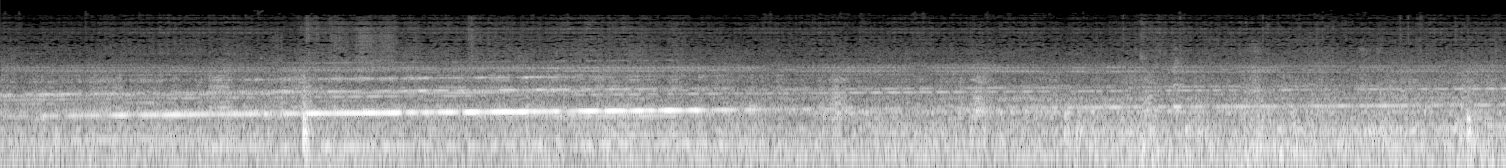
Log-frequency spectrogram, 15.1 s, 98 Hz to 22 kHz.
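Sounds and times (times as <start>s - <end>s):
train motor whine: 0.0s - 10.0s
train wheels rumbling on track: 0.0s - 15.0s.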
